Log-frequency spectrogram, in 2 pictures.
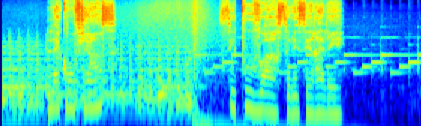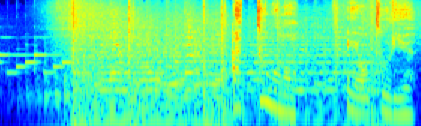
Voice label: french

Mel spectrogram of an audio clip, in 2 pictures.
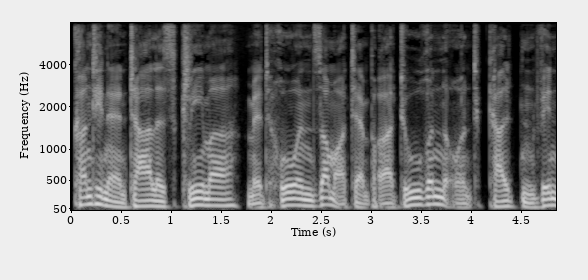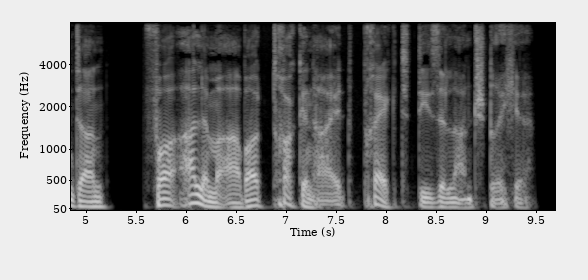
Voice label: german documentaries

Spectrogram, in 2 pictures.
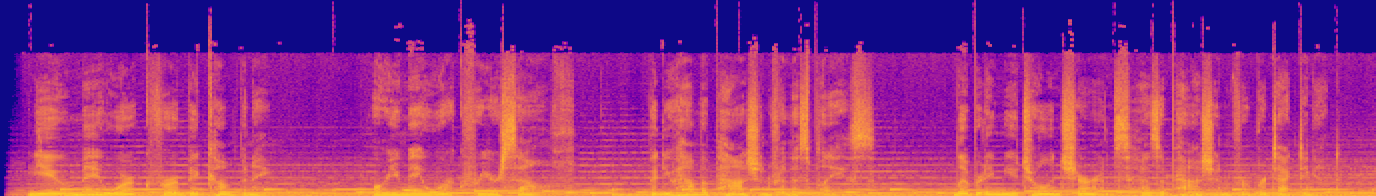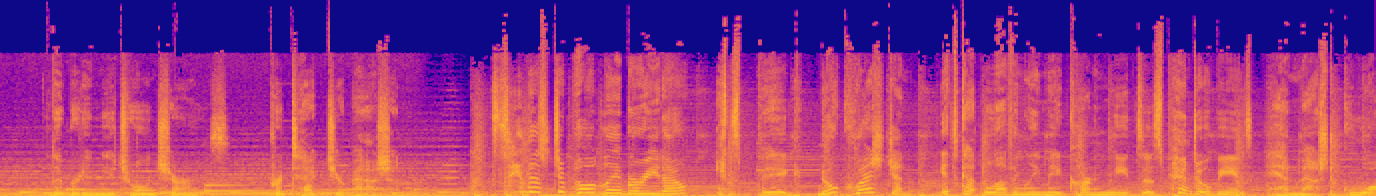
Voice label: english american commercial

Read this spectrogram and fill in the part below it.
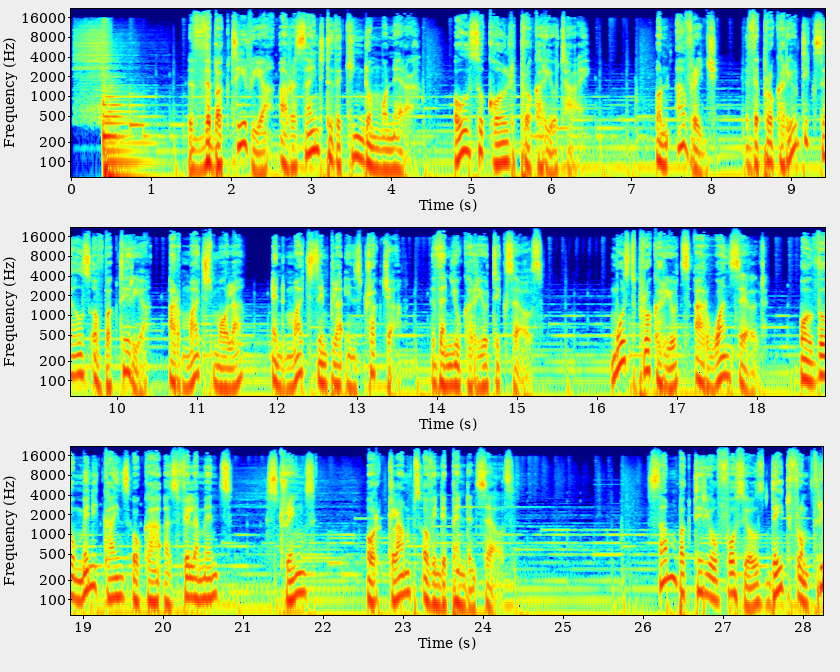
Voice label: english african e-learning

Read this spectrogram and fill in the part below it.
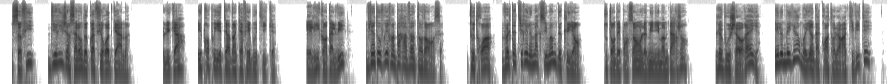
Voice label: french others

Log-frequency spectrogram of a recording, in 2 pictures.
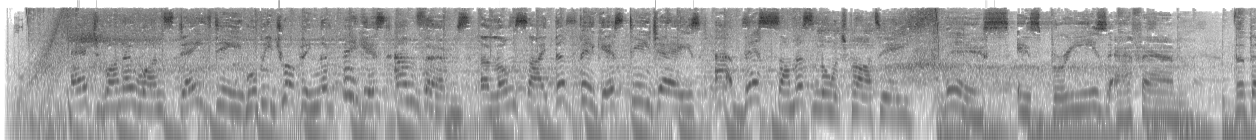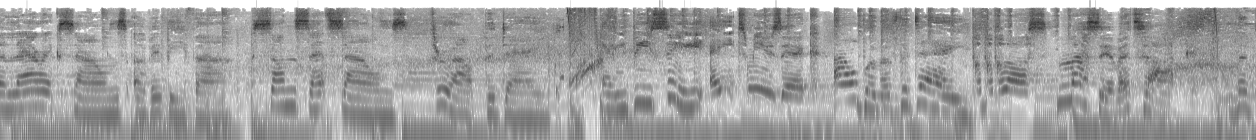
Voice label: english british promos

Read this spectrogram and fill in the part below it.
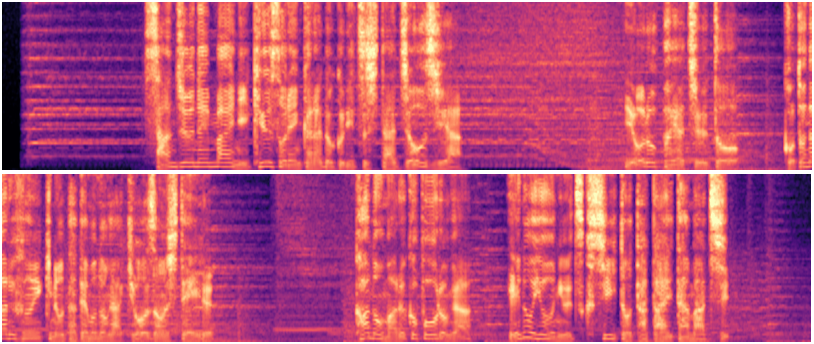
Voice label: japanese tv shows

